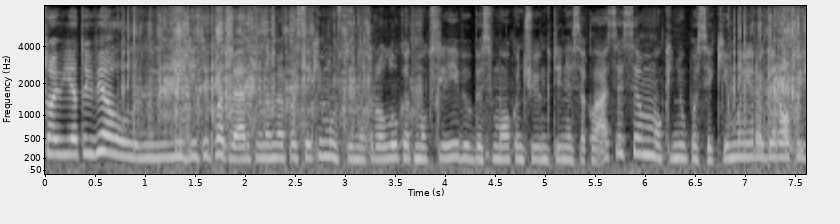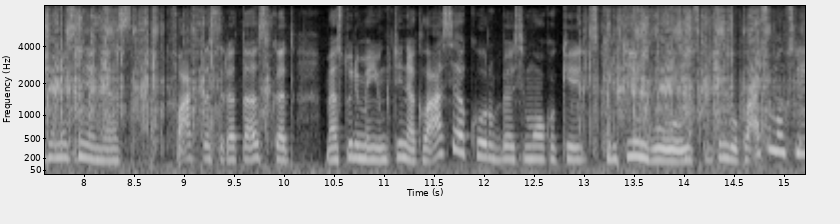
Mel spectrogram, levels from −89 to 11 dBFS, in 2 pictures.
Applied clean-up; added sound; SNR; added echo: none; Mechanisms; 7 dB; none.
